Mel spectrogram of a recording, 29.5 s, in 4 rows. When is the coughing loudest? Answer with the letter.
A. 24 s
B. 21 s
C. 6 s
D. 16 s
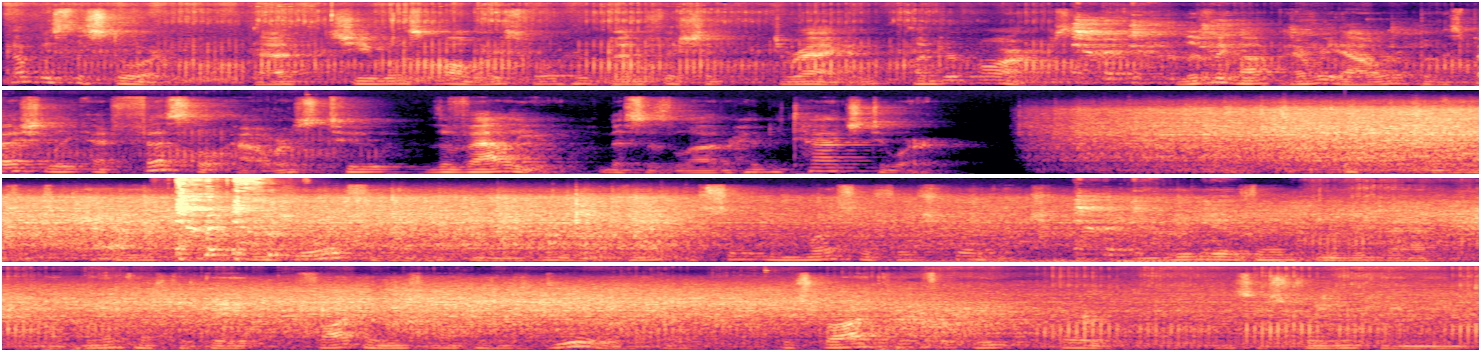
D.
